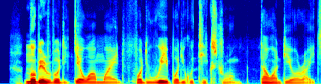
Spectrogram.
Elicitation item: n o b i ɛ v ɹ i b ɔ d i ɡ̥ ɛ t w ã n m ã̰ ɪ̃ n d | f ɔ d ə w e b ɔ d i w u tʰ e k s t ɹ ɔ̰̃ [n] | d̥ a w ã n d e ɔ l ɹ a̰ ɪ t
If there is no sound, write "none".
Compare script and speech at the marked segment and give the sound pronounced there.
ŋ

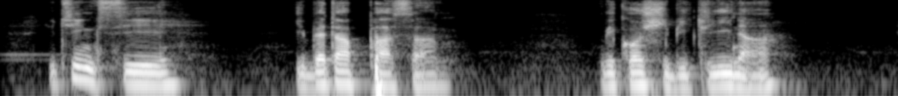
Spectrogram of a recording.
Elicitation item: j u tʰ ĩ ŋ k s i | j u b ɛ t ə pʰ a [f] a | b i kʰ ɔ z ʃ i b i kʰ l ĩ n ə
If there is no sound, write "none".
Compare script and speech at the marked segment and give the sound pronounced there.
s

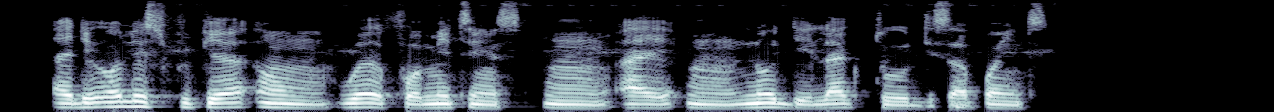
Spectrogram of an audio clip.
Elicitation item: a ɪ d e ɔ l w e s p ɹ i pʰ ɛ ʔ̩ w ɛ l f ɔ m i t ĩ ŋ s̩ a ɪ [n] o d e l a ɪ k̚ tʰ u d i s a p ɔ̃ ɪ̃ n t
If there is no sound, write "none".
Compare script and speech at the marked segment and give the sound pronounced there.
n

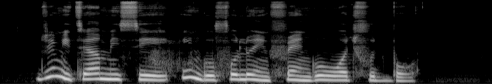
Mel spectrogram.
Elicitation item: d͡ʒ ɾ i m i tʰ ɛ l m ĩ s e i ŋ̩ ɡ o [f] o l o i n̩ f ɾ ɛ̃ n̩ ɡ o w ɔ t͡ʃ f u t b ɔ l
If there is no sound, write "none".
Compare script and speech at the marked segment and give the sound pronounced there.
f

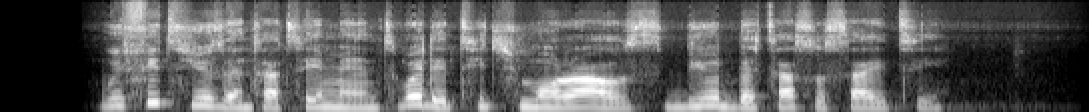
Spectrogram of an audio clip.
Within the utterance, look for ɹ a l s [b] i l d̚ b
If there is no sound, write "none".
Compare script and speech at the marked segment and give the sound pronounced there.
b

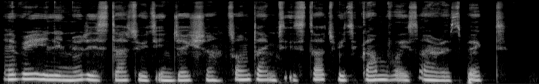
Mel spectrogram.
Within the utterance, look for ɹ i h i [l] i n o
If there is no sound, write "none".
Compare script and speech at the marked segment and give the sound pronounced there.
l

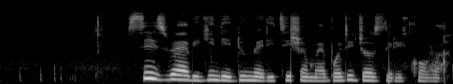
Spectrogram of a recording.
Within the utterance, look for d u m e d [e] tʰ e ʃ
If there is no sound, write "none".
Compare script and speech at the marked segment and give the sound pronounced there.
i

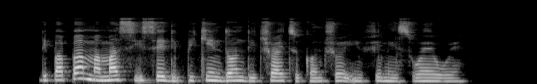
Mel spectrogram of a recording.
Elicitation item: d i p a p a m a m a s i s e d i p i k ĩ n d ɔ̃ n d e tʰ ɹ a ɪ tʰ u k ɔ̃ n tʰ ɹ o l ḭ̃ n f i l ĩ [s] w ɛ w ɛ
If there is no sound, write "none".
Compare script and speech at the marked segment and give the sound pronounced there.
s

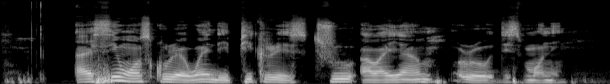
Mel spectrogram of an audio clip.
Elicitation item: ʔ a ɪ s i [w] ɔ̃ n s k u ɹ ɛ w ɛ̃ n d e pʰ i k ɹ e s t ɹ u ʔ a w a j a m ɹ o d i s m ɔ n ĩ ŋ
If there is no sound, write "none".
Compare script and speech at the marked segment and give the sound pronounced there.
w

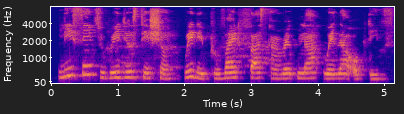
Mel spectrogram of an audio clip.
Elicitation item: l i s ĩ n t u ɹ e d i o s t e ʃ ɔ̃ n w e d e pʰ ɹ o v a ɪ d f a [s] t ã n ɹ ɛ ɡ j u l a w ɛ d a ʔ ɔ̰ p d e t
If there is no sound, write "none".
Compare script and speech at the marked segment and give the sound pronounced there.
s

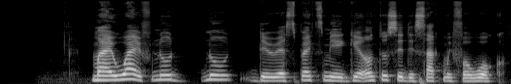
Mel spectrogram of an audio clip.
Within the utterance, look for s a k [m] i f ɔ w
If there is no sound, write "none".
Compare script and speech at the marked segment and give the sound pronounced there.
m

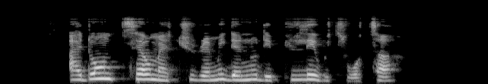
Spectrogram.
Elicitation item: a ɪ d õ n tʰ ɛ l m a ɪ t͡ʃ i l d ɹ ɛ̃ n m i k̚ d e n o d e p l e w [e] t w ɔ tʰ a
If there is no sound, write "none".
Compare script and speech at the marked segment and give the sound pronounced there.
i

